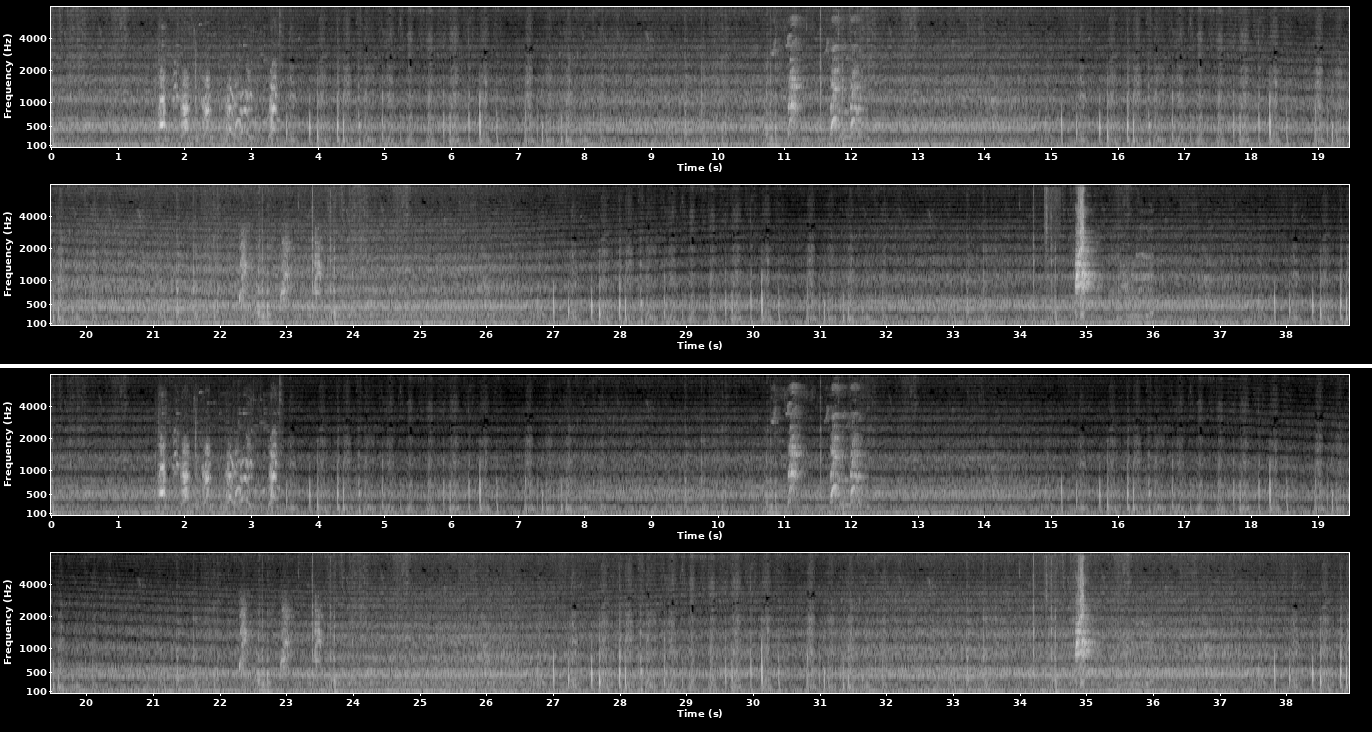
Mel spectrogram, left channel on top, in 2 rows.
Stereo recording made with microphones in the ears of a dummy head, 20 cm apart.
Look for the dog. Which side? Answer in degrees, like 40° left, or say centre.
10° left.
